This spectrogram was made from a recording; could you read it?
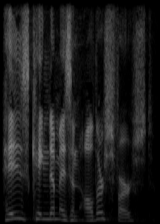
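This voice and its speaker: A young adult man from Belfast with a Belfast accent, preaching a sermon earnestly and emphatically, often dropping to soft, quiet endings. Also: sits high, moderate pace. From Northern Ireland. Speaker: pastor.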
